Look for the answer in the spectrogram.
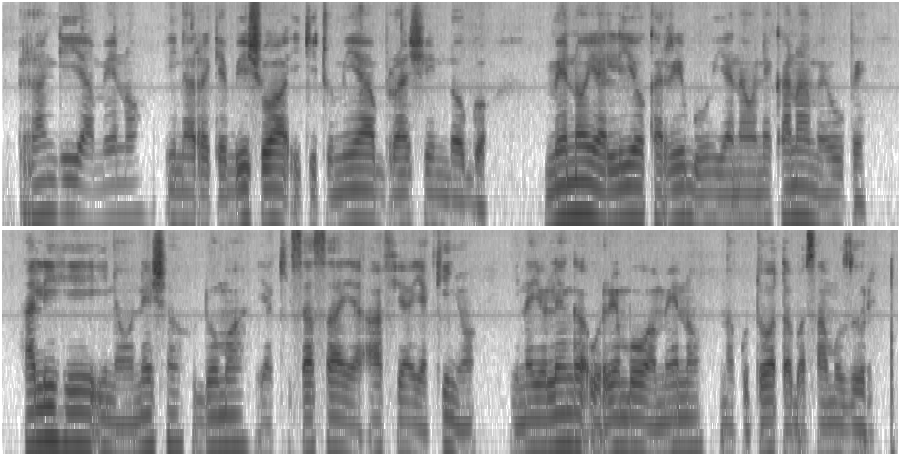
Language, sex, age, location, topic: Swahili, male, 18-24, Nairobi, health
